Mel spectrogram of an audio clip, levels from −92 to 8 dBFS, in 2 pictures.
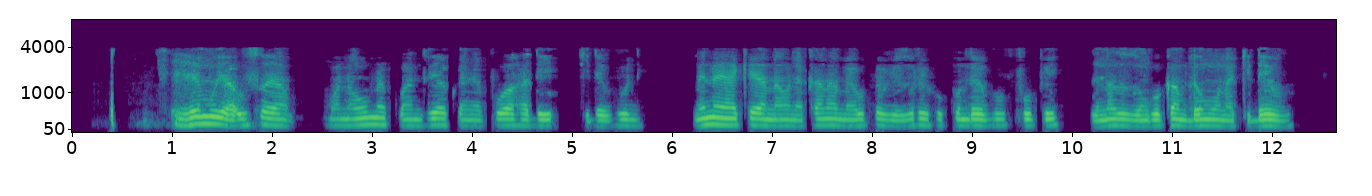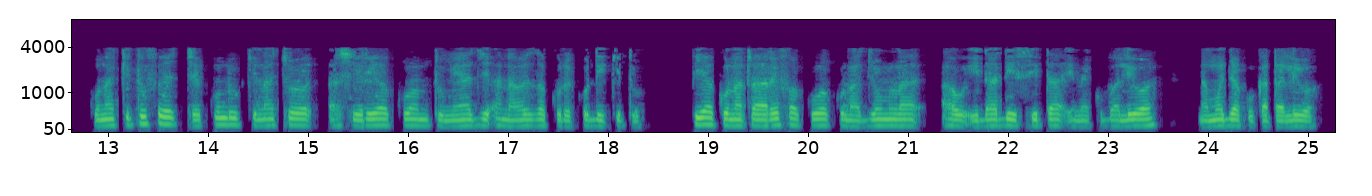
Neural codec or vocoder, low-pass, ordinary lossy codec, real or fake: none; 7.2 kHz; AAC, 16 kbps; real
